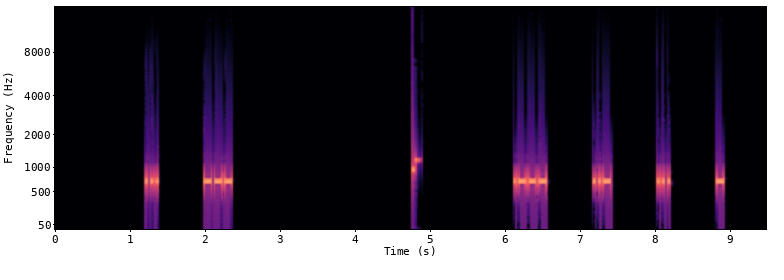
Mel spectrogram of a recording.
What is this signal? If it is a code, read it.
Morse code, heard as a keyed tone, about 36 wpm, spaced as for 12 wpm, 690 Hz. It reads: SO JUST
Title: 6x Character Spacing - Top 200 Words - 35wpm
